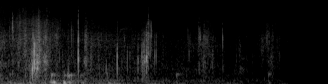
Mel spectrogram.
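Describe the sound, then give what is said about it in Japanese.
Footsteps walk downhill along the Mikaeri road in Japan: a quiet series of soft, uneven treads with light scuffs that fade and stop shortly before the end, leaving silence. “見返り道路という名前がついてる、ちょっと悲しい名前ですね。そんなところを今歩いて降りてます。”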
